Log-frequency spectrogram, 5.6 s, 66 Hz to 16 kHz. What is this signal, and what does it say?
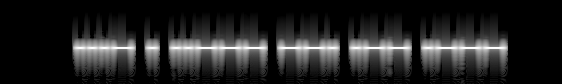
Morse code, heard as a keyed tone, about 20 wpm, 700 Hz. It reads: VE2GWJ
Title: DXCC-100 Call Signs - 6 Characters - 20wpm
